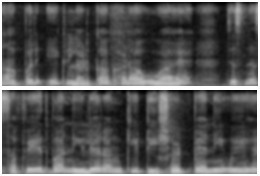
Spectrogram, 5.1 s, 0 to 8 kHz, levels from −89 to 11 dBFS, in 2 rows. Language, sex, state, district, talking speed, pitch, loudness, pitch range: Hindi, female, Uttar Pradesh, Lalitpur, 200 wpm, 255 Hz, -15 LUFS, 245-270 Hz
